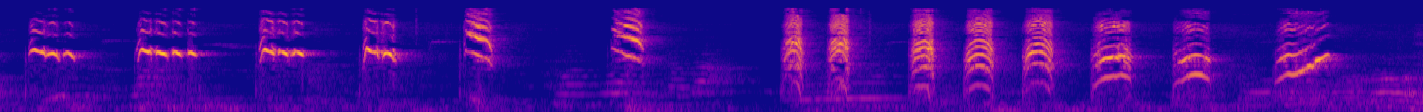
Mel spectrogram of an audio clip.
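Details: Greater green leafbird in full varied song, used to lure other leafbirds into replying: clear whistled notes repeated steadily, then a run of harsher, buzzier chattering notes.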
